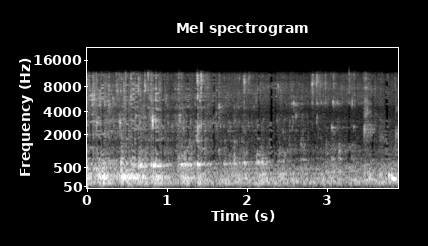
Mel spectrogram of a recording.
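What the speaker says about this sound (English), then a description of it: "the first step is you're going to pour the water into your jar." Water poured into a jar for a children's weather activity, a continuous trickling, splashing pour with drippy liquid texture, fairly close and steady before easing off.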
